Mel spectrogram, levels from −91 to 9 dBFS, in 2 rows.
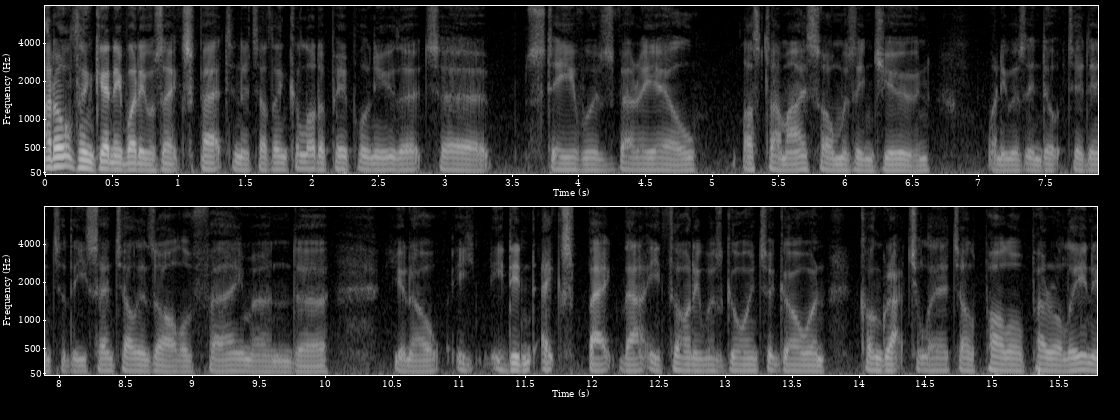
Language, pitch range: English, 105-125 Hz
